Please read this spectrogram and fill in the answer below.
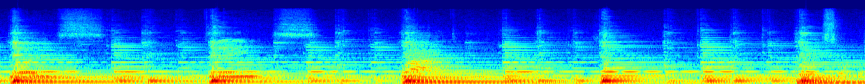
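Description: Classical nylon-string guitar strummed in a steady rhythm, changing chords. A strong accented strum comes about every one and a half seconds, with lighter strokes between.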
